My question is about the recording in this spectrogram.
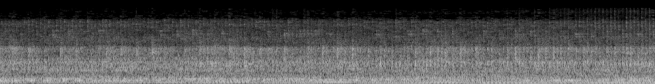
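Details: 1954 Ferguson 20 TEF diesel with an overhauled engine, after the heater plug was replaced: a steady, even diesel clatter at slow idle following the start, with no misses or knocks. This is a normal idle.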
